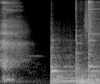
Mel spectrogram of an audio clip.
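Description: A man's breathy gasp, fading out within half a second, then a brief silence before background music starts about a second in.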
